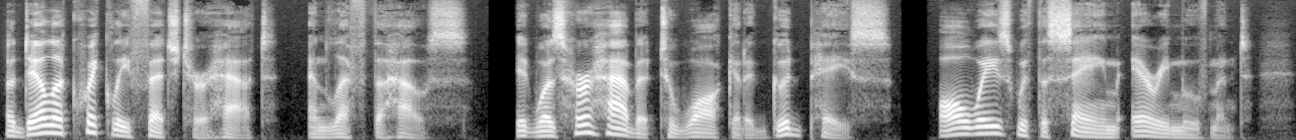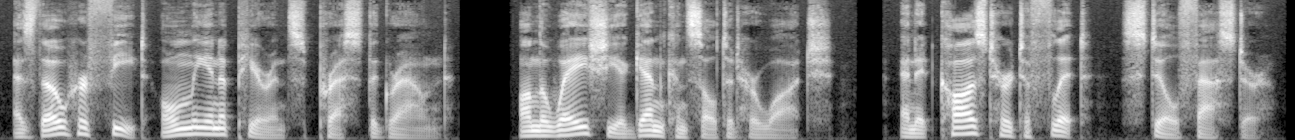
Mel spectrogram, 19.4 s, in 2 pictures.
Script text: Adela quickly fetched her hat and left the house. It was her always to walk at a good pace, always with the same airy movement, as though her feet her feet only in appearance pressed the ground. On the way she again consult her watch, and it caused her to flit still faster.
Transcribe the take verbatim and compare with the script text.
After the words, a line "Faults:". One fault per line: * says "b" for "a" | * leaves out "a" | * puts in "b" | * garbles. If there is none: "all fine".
Adela quickly fetched her hat and left the house. It was her habit to walk at a good pace, always with the same airy movement, as though her feet only in appearance pressed the ground. On the way she again consulted her watch, and it caused her to flit still faster.
Faults:
* says "habit" for "always"
* leaves out "her feet"
* says "consulted" for "consult"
